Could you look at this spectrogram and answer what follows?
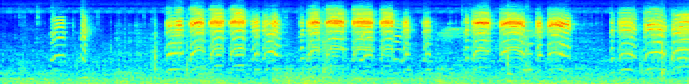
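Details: Zebra finch young being fed by their parents in a cage; after a short quiet start, rapid bursts of loud nasal buzzy begging notes in clusters, with brief pauses between groups.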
